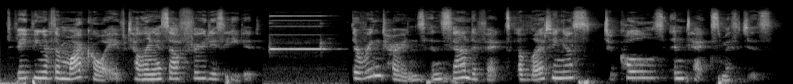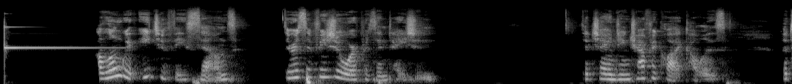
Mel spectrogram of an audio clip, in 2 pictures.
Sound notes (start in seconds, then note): 2.7 high pitched beep; 8.0 high pitch ding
